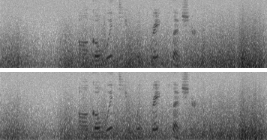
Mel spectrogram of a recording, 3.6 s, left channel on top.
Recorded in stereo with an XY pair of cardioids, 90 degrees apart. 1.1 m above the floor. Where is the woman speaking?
20° right.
